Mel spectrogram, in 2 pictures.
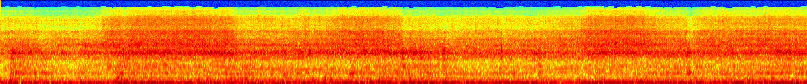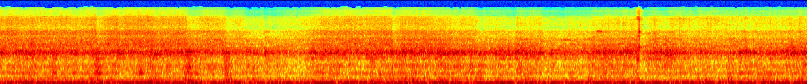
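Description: A race car engine roars loudly up close.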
